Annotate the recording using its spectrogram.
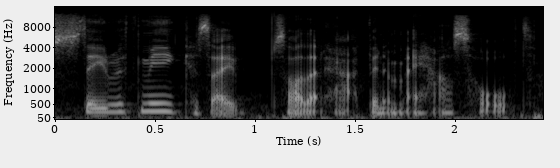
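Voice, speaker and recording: A woman with an American accent and vocal fry speaks at a fairly quick pace. The recording is very clean, with a silent background. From New Jersey. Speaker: public speaking teacher. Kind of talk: live storytelling to small audience. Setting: live event in an apartment with audience, handheld mic.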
